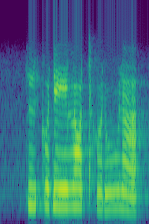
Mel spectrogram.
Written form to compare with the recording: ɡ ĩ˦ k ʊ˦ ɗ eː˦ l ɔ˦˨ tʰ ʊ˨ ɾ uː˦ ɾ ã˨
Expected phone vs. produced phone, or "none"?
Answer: ɡ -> k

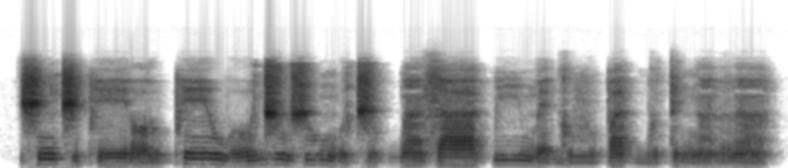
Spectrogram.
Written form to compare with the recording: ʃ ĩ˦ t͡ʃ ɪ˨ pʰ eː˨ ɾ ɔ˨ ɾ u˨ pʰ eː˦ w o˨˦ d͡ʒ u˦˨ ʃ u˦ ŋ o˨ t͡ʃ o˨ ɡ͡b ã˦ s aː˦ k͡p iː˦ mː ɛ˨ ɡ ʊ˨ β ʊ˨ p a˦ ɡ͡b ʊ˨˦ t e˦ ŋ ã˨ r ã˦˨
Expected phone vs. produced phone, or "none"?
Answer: mː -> m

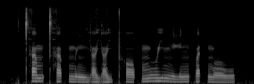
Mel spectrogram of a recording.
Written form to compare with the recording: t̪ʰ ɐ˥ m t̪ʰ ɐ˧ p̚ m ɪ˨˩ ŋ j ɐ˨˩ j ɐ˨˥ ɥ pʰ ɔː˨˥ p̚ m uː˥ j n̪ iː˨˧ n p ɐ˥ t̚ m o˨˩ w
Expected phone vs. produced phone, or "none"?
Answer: ɥ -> j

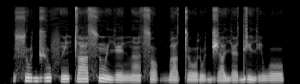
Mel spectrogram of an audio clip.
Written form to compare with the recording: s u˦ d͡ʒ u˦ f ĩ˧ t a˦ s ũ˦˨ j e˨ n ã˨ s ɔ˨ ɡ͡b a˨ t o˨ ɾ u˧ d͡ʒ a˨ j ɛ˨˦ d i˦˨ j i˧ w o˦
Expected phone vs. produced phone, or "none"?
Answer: none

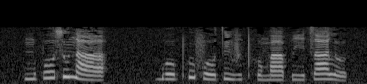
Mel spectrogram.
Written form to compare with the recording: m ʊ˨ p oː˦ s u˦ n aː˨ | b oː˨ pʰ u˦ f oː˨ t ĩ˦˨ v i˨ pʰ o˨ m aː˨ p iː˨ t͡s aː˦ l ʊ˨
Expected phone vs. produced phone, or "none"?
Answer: none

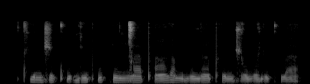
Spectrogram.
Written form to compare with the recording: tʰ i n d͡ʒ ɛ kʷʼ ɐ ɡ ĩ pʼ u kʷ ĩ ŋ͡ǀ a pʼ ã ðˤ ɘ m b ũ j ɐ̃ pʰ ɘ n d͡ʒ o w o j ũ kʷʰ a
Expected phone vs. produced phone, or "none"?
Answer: none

